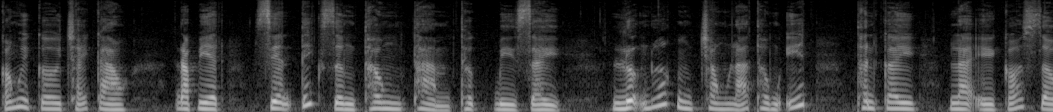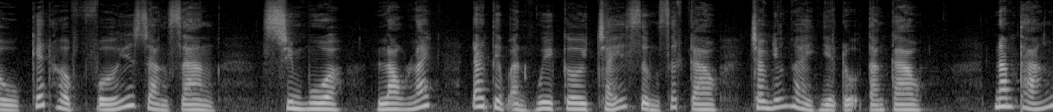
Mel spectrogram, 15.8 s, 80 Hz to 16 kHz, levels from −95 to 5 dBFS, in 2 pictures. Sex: female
